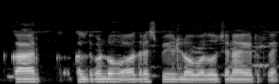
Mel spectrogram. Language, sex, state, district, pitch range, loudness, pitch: Kannada, male, Karnataka, Chamarajanagar, 115-125 Hz, -19 LUFS, 120 Hz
